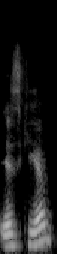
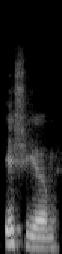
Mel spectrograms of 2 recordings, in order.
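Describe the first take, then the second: First: The middle consonant is a K sound. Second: The middle consonant is not a K sound. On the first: "a C H makes a K sound" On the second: "you will hear it pronounced ischium as well"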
